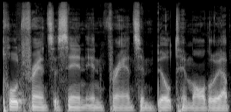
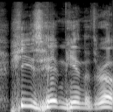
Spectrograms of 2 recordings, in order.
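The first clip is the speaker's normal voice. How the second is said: much higher and louder, hammed-up whine; mock whiny complaint; 12 semitones higher, 10 dB louder than usual. Opponent complaining to the ref, hammed-up high whine. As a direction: whine like a fighter tattling to the ref.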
